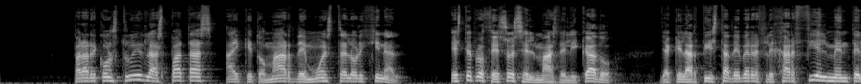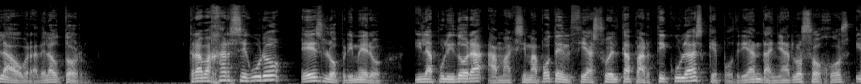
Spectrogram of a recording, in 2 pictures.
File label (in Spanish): LOCUTOR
